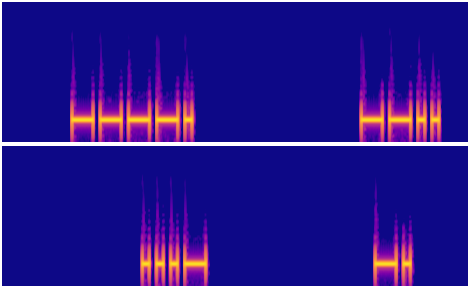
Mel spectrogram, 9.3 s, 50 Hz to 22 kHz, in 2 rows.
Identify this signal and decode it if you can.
Morse code, heard as a keyed tone, about 17 wpm, spaced as for 5 wpm, 700 Hz. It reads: 9ZVN
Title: USA Call Signs - 6 Characters - 8x Character Spacing - 17wpm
